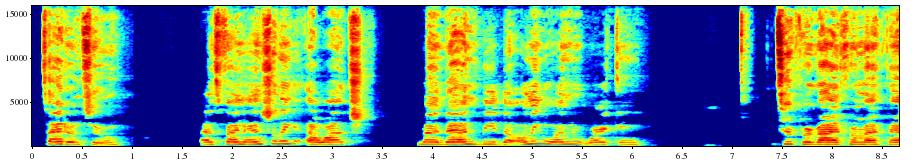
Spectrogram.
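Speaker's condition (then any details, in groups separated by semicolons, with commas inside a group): Cerebral palsy; uses wheelchair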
